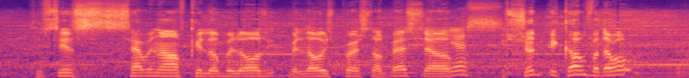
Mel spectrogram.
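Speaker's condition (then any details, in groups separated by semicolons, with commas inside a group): No condition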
